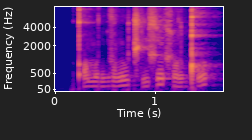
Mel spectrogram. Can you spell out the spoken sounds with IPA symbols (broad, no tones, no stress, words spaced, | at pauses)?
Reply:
kʼɒmʊdnzʌnu t͡ʃʼi ɕĩɬɔ̃d ǃʼʊ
